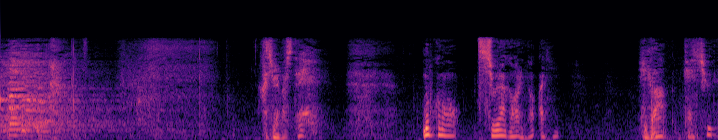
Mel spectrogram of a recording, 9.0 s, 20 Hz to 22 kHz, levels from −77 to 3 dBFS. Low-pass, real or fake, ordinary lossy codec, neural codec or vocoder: 7.2 kHz; fake; none; vocoder, 44.1 kHz, 80 mel bands, Vocos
